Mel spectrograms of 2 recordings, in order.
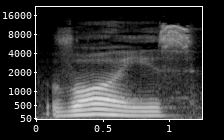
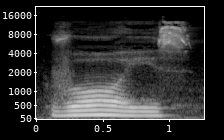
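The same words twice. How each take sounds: The two takes are said the same way.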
